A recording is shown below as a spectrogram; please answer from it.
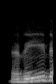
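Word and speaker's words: read: फिर वर्ब क्या है रीड है तो रीड का यहां पर थर्ड फॉम रेड होता है लेकिन स्पेलिंग वही लिखा जाता है इ द न्यूज पेपर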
